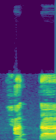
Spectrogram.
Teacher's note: হাটাকে right দিবেন গলার মাঝখান থেকে, তাটাকে ডাবল করে ওপেন করে 3 আলিফ টানবেন এখানে মধ্যে মুনফাসিল।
